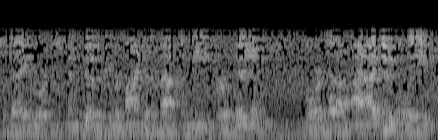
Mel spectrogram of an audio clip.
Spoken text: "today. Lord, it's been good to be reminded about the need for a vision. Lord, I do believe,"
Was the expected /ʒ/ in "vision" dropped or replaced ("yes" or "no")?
no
